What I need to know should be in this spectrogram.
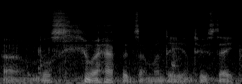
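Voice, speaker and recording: A man's voice: extremely low pitch, steady tone, fairly quick, noisy background. A man hosting a casual livestream, thinking aloud in a hesitant way. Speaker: livestream host.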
